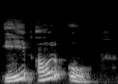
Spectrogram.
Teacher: अर्धसमृद्ध में क्या होता है, समृद्ध से थोड़ा सा अधिक मुख द्वार खुला हो और विवृत से थोड़ा सा कम मुख द्वार खुला है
